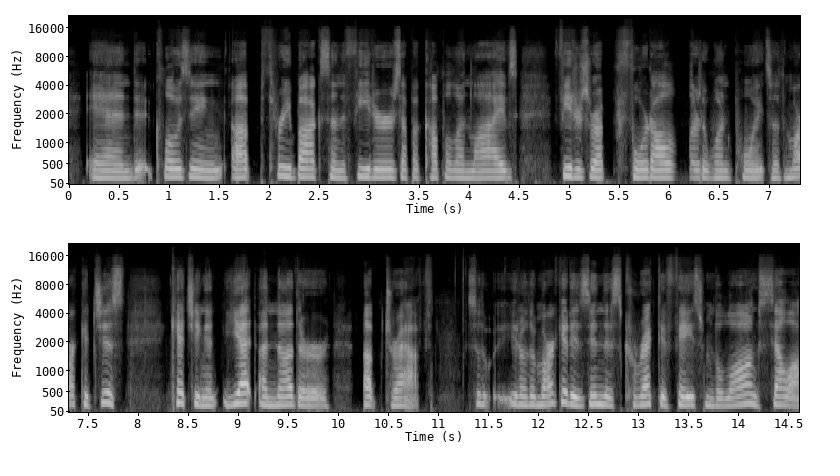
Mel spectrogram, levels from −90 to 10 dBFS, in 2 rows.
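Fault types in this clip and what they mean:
Call audio freeze: Right after "were up four", from 5.99 to 6.22 s, the sound hangs for about 210 ms. The last bit of audio is carried on as a held-over tail instead of dropping to silence. That's likely packets stalling in transit and the jitter buffer running dry. When the audio resumes it picks up exactly where it stopped, so nothing is lost. The whole stretch just arrives 210 ms later than it should.
Skip ahead: A moment later, at 6.30 to 6.33 s and still just after "were up four", playback jumps forward. Roughly 70 ms of audio never plays, and the two sides are butted together with only a tiny 10 ms join, so there is little or no gap. Dropping that chunk claws back around 50 ms of the delay the freeze had just added.
Jitter buffer slow-down: Between 6.42 and 6.87 s the receiver is padding its reserve by repeating single pitch periods over and over. 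That adds 53 ms to the stretch, so it plays at about 90% speed. The pitch stays put, but sounds get drawn out a little and can take on a faint warble, like someone briefly dragging their delivery.
Call bitrate drop: From 6.87 to 9.57 s the encoder gets squeezed from 32 kbps down to 18 kbps after the bandwidth estimate falls, and it sits at that floor for about 2.6 s. With far fewer bits to spend, the coding gets coarser. The audio turns rougher and a bit watery compared with the stretches either side, then cleans up again once the rate comes back.
Jitter buffer speed-up: From 11.30 to 13.27 s the jitter buffer is holding more audio than it wants and trims the excess. It cuts short pieces of one or a few pitch periods many times in a row, removing roughly 200 ms in total. The result plays at about 110% speed with the pitch unchanged, so that stretch comes across as hurried.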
